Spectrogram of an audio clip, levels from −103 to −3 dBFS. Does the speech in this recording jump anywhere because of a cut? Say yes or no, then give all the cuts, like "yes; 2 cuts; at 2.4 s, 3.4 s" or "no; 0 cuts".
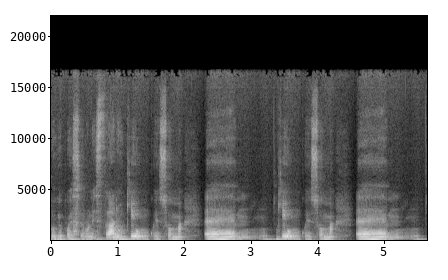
yes; 1 cut; at 3.4 s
